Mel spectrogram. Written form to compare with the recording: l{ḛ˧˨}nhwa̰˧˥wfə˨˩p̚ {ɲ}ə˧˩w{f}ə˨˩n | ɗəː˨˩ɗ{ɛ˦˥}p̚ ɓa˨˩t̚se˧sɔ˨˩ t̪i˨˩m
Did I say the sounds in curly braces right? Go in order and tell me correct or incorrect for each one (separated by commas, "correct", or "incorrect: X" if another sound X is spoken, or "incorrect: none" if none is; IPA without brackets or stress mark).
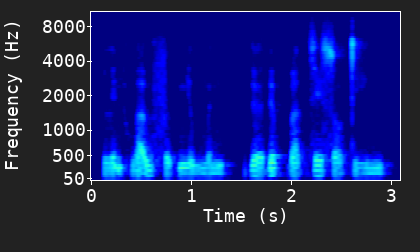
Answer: correct, correct, incorrect: m, incorrect: ə˦˥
